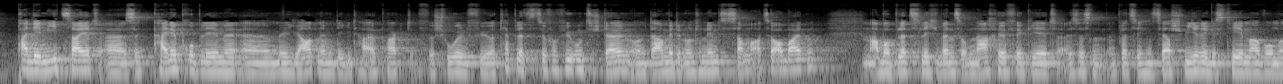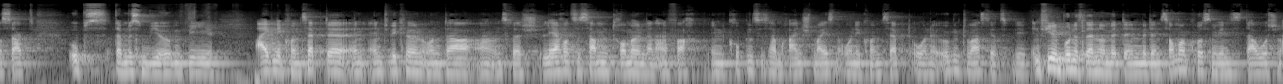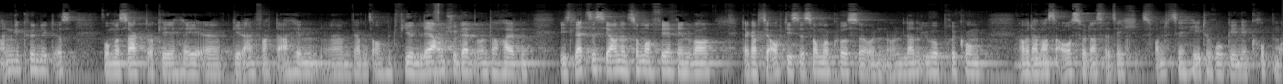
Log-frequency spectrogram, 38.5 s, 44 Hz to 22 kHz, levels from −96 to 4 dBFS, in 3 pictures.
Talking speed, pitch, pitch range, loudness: 210 wpm, 105 Hz, 105-110 Hz, -24 LUFS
